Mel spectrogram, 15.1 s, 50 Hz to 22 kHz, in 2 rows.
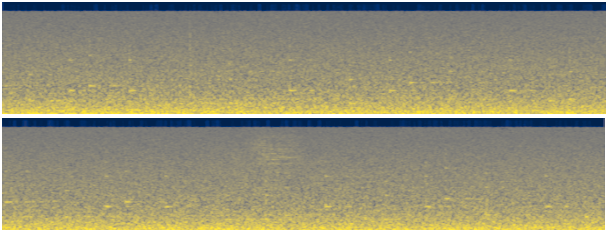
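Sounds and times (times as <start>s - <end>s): brown noise hiss: 0.0s - 15.0s.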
